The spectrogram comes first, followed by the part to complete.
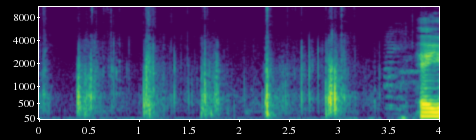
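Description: Dubbed footstep sound effects: about six even steps, roughly one every two-thirds of a second, for a walking figure. A man's voice shouts 'Hey' at the very end.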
